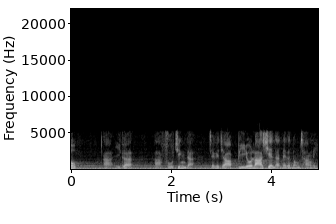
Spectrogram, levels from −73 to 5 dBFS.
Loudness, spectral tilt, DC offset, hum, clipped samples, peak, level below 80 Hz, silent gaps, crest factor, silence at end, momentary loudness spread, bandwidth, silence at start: -24 LUFS; -9.5 dB/octave; under 0.1%; 60 Hz at -35 dBFS; under 0.1%; -2 dBFS; -32 dBFS; none; 20 dB; 0 s; 15 LU; 5.6 kHz; 0 s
